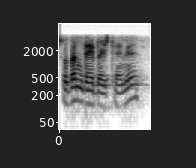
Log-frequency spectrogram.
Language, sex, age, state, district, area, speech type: Kashmiri, male, 30-45, Jammu and Kashmir, Baramulla, rural, conversation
